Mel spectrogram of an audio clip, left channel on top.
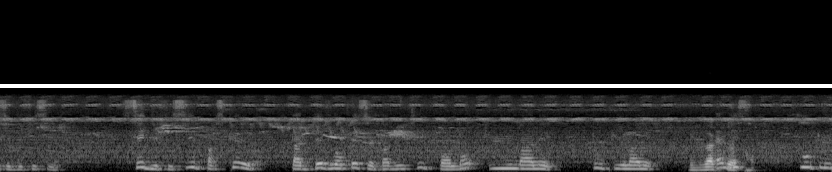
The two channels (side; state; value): left; silent; 57 dB below the other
